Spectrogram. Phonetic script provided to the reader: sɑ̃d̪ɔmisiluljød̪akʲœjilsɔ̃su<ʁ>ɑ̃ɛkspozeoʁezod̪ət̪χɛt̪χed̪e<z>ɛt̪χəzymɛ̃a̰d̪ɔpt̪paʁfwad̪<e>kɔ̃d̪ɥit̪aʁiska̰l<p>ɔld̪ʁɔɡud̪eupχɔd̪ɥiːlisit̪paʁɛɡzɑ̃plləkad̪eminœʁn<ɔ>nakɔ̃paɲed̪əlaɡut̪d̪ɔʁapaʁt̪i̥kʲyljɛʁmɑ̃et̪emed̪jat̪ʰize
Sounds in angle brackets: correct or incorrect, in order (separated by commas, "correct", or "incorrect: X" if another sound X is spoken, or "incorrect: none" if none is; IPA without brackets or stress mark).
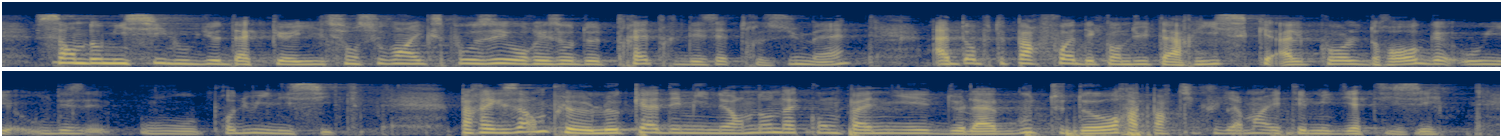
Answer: incorrect: v, correct, correct, incorrect: k, incorrect: ɔ̃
